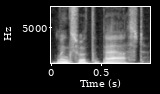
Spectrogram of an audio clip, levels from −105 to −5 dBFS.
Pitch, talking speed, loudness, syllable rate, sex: 120 Hz, 240 wpm, -14 LUFS, 4.7 syllables/s, male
